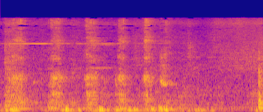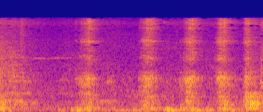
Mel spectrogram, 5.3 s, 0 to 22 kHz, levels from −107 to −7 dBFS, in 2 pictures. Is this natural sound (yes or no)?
yes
